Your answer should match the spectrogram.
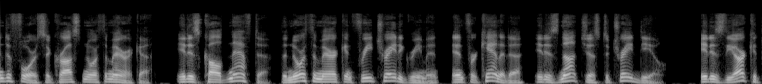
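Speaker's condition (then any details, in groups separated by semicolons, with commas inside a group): No condition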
